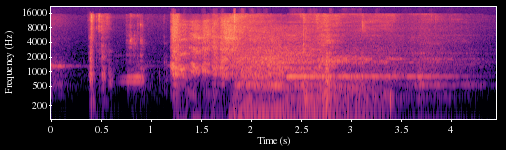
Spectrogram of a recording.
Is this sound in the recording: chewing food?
no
